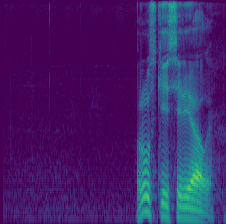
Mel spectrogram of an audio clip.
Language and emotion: Russian, neutral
